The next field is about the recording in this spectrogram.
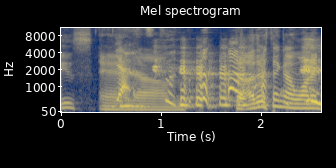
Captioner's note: both laughs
